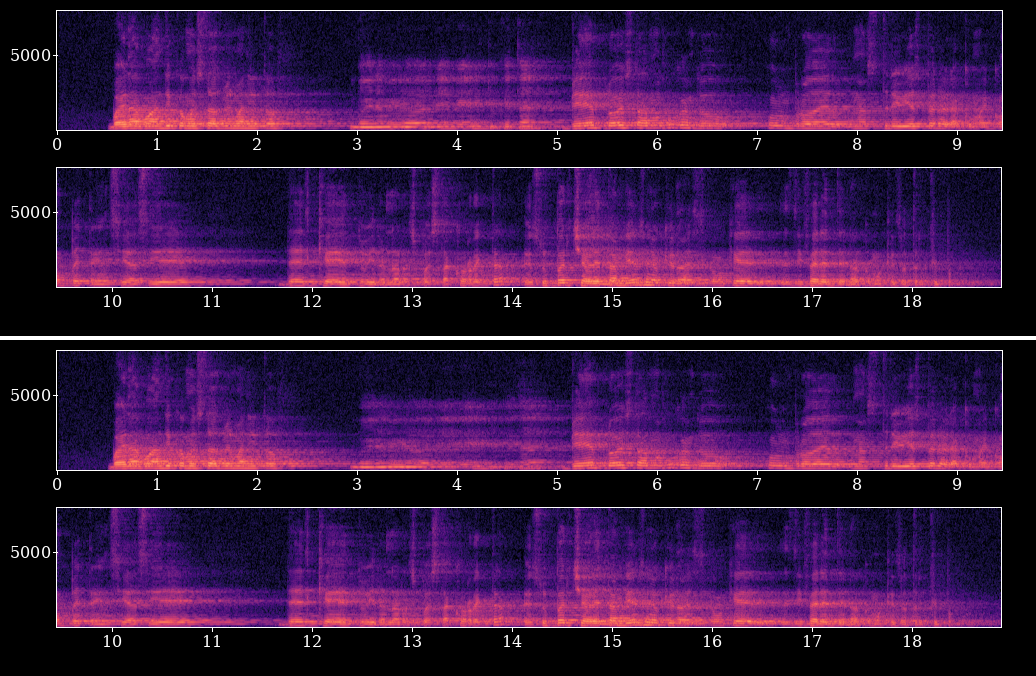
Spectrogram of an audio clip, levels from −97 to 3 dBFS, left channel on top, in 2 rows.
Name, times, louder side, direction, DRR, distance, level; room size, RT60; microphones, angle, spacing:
voice 1, 0.5-2.2 5.1-6.7 7.1-10.8 11.7-18.4, equal, ahead, 2 dB, 0.3 m, -29 dB
voice 2, 2.9-4.9 14.9-15.1, left 2 dB, 85° left, -1 dB, 0.4 m, -33 dB
8.9 x 5.9 x 2.5 m, 2.8 s
head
